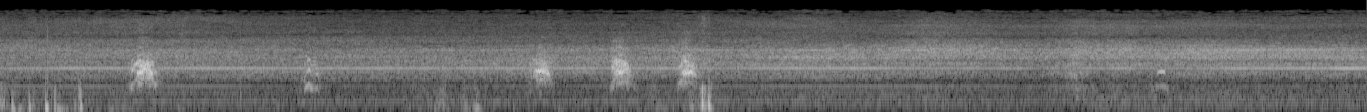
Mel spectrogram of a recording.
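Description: Small puppy yapping: about six short, high yaps in the first three and a half seconds, over a steady mechanical hum.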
